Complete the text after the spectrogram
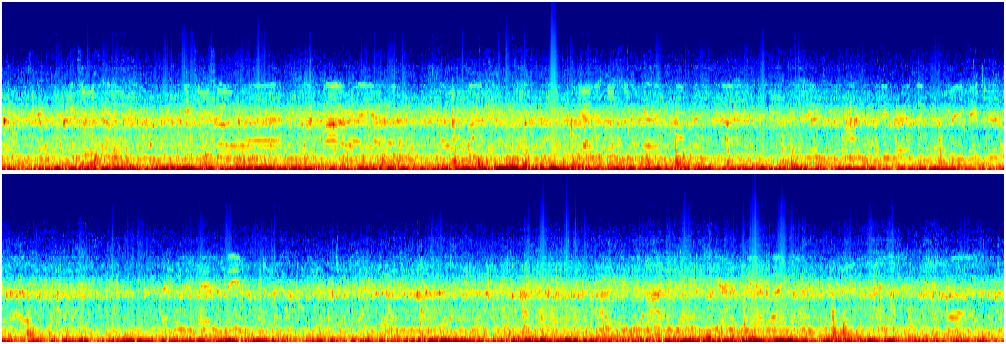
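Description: Water rushes and splashes along a sailing boat's hull.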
